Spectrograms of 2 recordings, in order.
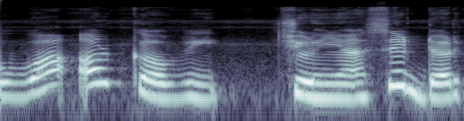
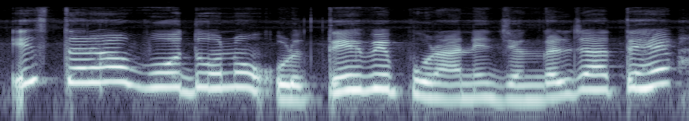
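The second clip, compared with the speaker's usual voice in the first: ordinary delivery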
